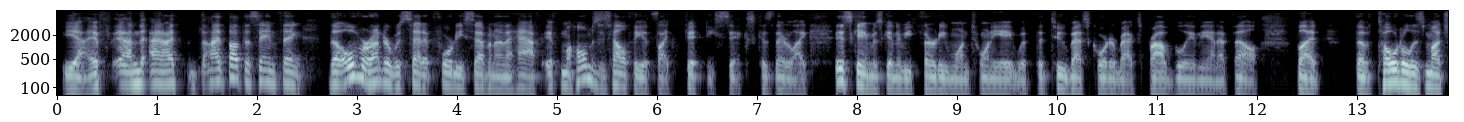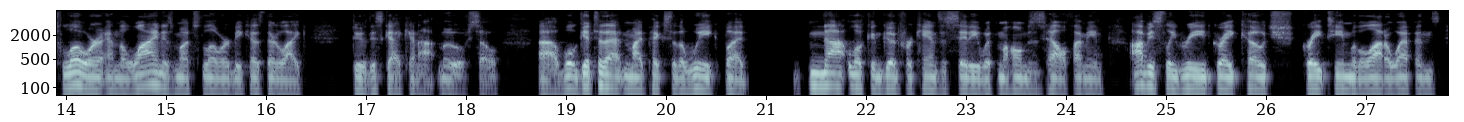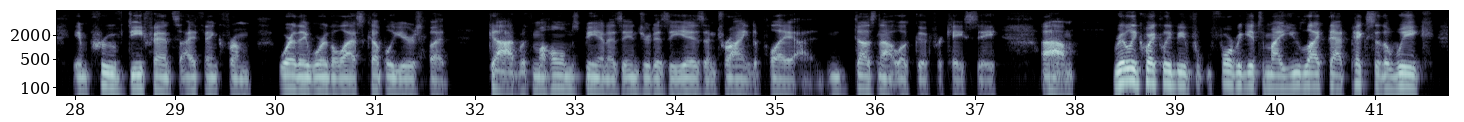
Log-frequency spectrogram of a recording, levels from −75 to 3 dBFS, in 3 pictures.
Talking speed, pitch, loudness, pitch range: 215 wpm, 95 Hz, -21 LUFS, 90-115 Hz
